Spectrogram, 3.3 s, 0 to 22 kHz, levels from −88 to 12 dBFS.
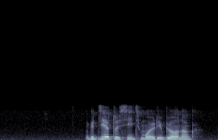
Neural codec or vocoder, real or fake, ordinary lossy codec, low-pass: vocoder, 22.05 kHz, 80 mel bands, WaveNeXt; fake; none; 5.4 kHz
